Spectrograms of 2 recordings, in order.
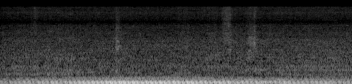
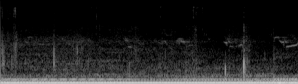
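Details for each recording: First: Early-2000s Pontiac Montana van, 3.4 V6, first start after aftermarket muffler install fixing an exhaust leak: brief rev then smooth even idle, soft exhaust note, no puffing or ticking leaks; normal idle. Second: Early-2000s Pontiac Montana V6 van idling with a steady deep exhaust rumble from a small exhaust leak, exhaust hanging down a little; ABS and check engine lights on; not as bad as expected.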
